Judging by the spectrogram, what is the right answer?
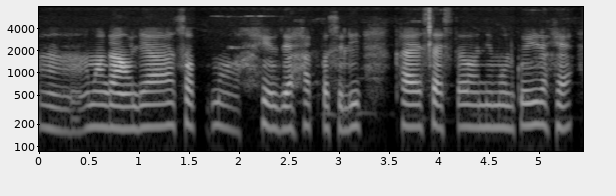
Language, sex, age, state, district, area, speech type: Assamese, female, 45-60, Assam, Majuli, urban, spontaneous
